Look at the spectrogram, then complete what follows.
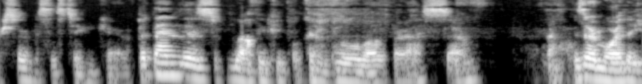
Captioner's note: sarcastically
